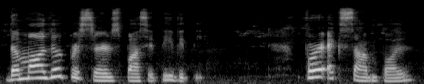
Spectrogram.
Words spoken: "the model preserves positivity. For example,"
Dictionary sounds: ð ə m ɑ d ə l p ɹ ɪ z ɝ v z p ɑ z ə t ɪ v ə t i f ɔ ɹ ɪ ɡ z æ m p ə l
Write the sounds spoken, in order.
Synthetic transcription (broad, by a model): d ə m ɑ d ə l p ɹ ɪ s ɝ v s p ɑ s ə t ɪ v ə t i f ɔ ɹ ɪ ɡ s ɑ m p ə l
